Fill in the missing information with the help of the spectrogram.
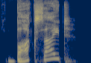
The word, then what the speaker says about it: bauxite: Bauxite.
